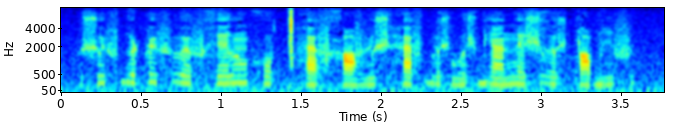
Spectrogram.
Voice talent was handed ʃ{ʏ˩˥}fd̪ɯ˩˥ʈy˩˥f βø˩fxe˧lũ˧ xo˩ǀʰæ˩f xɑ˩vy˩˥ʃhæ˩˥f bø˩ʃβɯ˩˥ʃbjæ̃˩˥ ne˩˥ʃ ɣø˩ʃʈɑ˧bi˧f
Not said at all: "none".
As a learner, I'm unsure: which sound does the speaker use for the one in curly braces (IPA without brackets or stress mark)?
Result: y˩˥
